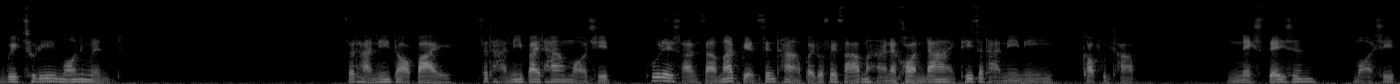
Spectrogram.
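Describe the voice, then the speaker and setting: Man, train station announcement, formal, measured, unhurried delivery, lowish pitch. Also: fairly bright tone. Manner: formal, measured, evenly spaced phrases.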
